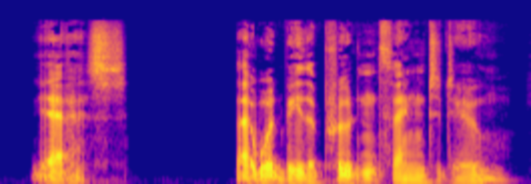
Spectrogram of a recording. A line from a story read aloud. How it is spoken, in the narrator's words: said quietly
